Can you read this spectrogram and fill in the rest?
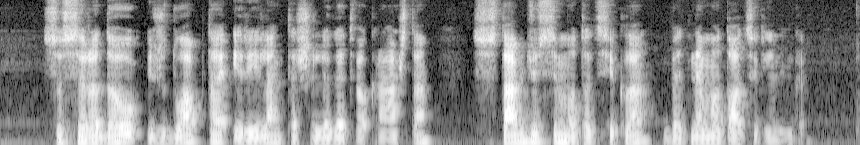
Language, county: Lithuanian, Klaipėda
